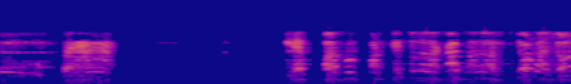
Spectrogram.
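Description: Audio of a television programme heard through the TV's speaker: a short burst, about a second of silence, then a run of quick, choppy sounds.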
